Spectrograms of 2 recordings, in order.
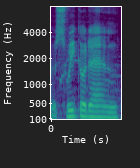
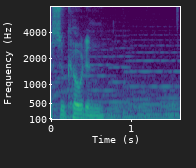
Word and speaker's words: Suikoden: the pronunciation because i've heard it pronounced two ways it's either suikoden or a sukoden um and i don't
